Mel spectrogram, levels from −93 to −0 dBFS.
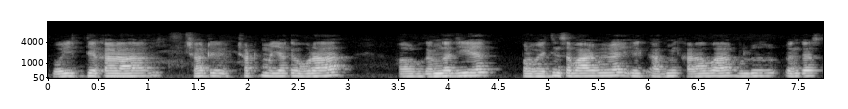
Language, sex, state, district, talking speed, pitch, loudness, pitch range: Hindi, male, Bihar, Jahanabad, 130 wpm, 170 Hz, -22 LUFS, 165-175 Hz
